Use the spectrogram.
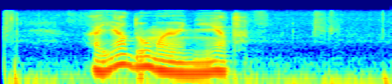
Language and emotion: Russian, sad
